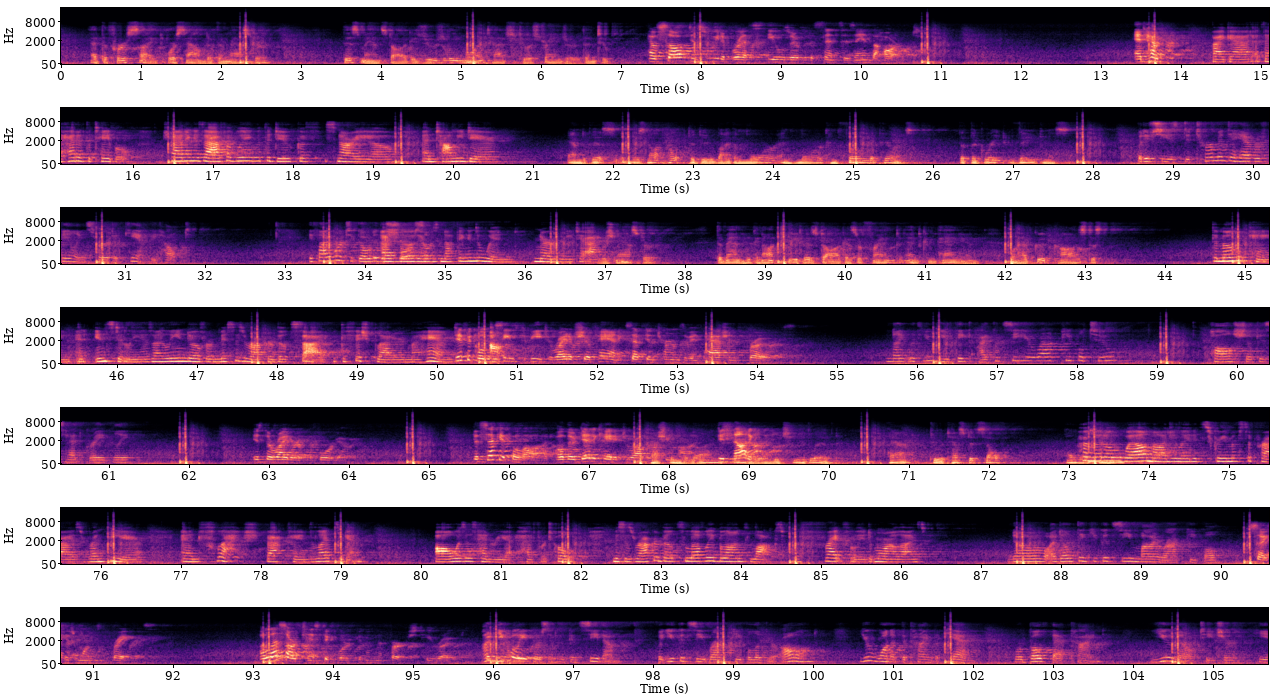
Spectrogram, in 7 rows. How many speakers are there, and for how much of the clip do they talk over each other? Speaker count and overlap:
5, about 5%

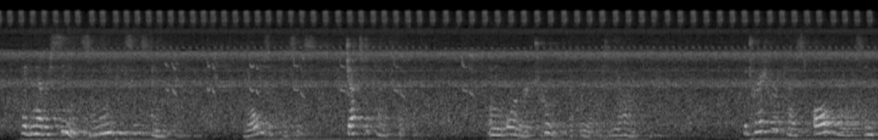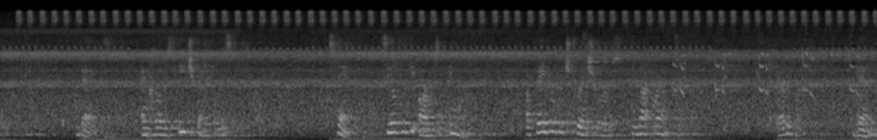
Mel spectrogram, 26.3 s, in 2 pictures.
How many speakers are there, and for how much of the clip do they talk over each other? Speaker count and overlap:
1, no overlap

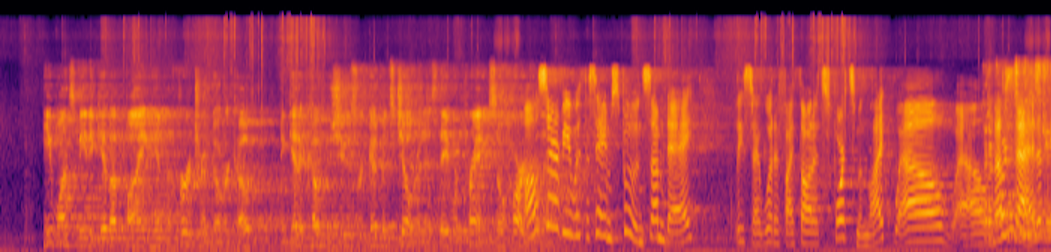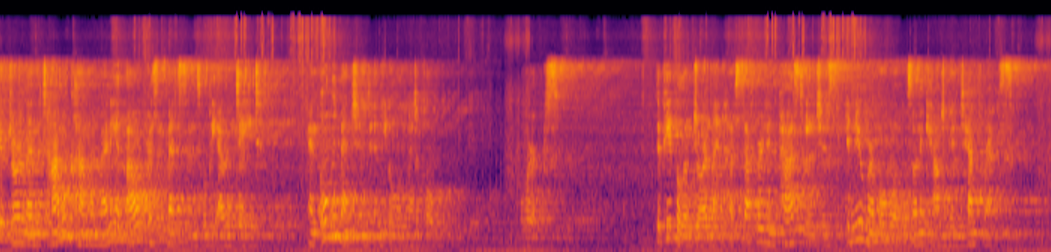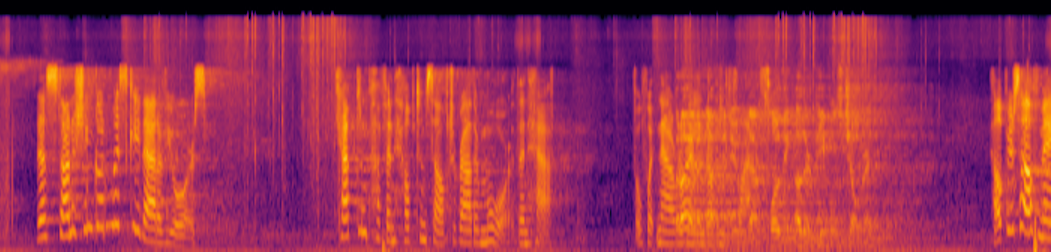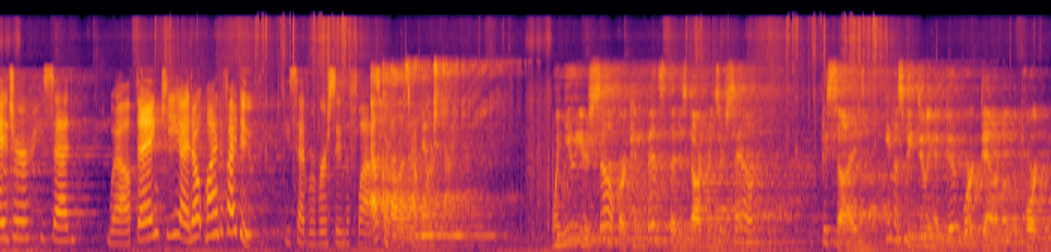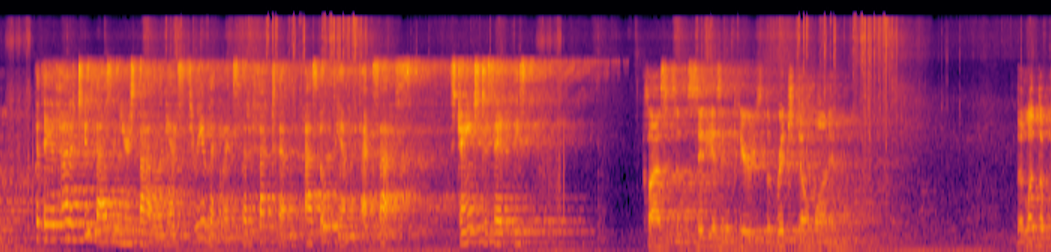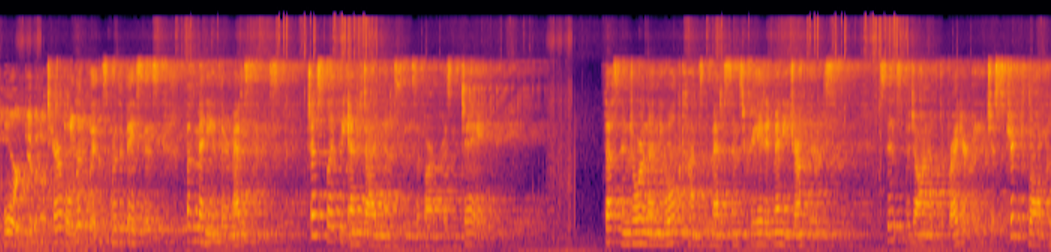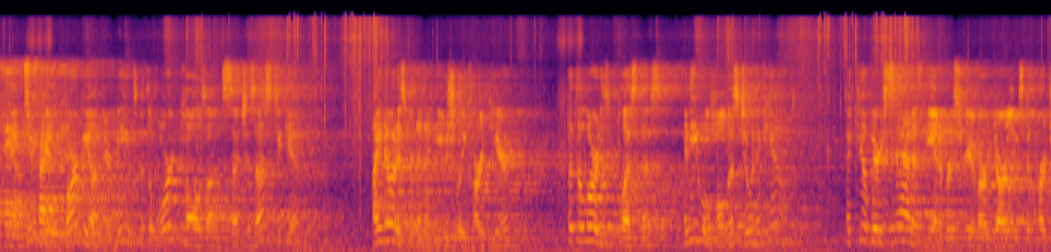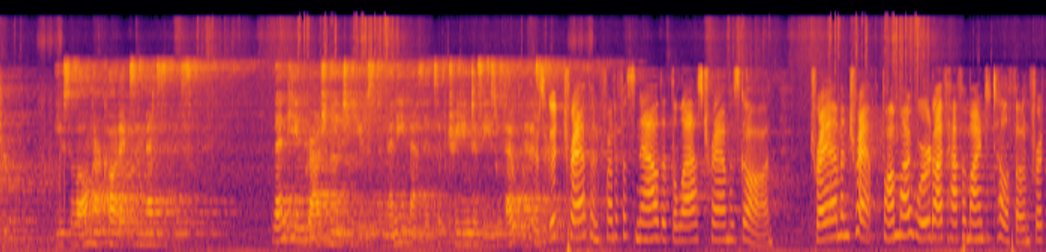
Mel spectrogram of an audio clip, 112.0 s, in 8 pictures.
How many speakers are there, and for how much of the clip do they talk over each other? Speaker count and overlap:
3, about 5%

